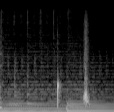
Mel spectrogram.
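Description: Quiz background music with a steady low bass, slowly fading. A little past halfway, two short rising pop sound effects come about half a second apart.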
